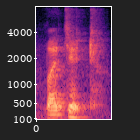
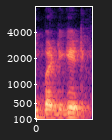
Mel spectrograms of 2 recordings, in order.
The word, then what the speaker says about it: budget: BUDGET बजट, बजट ना कि बडगेट कहा जाएगा, बजट, बजट हो गया।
